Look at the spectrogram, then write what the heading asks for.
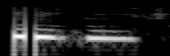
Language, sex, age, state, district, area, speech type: Urdu, female, 18-30, Jammu and Kashmir, Srinagar, urban, conversation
